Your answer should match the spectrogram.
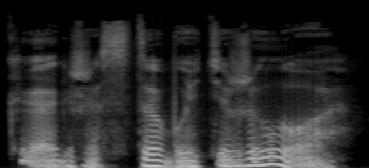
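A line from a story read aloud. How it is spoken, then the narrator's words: Quiet complaint. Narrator (Russian): Негромко посетовал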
